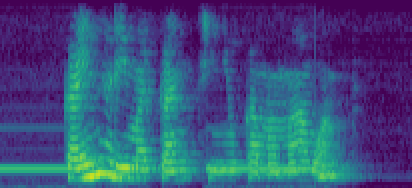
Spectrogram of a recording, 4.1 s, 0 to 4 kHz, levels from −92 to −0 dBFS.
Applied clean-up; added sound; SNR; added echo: none; Telephone; 14 dB; reverberation time 0.4 s.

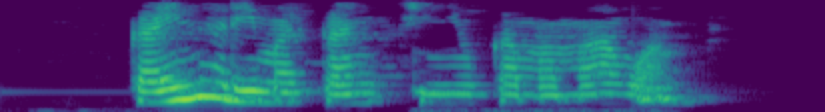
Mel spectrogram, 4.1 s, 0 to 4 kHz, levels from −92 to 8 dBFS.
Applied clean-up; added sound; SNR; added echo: classical method WPE with log-MMSE.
